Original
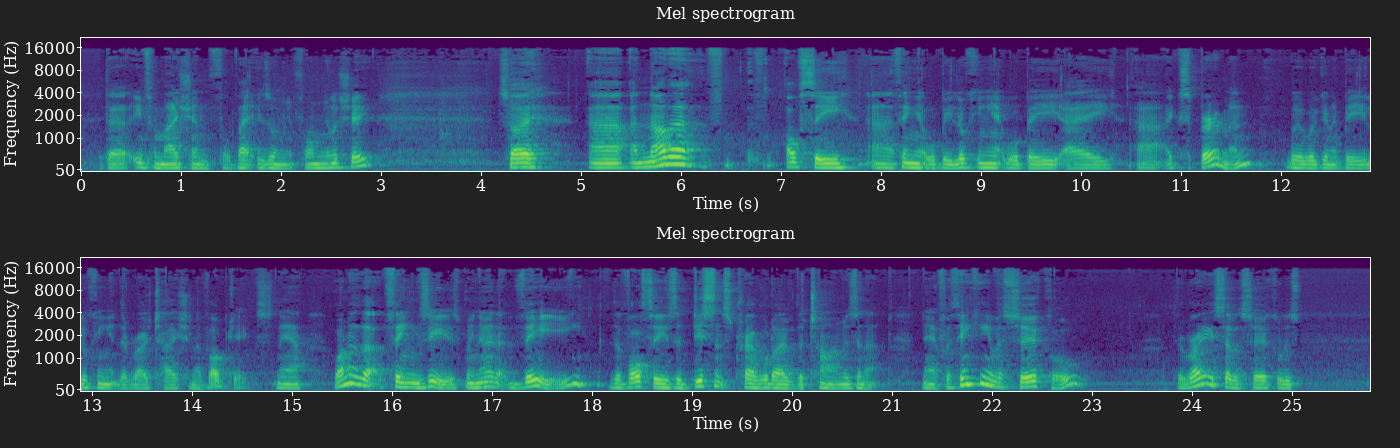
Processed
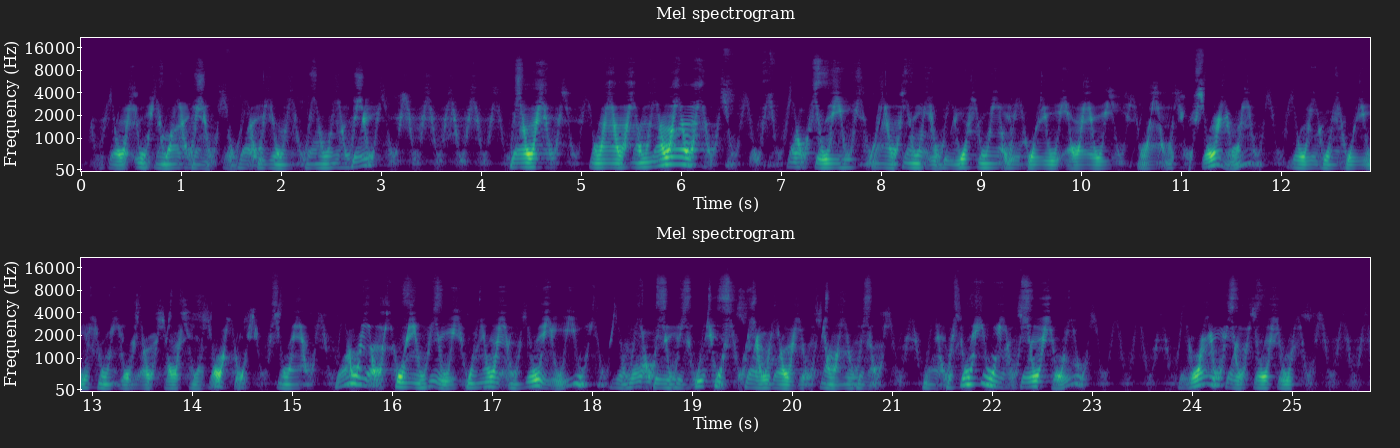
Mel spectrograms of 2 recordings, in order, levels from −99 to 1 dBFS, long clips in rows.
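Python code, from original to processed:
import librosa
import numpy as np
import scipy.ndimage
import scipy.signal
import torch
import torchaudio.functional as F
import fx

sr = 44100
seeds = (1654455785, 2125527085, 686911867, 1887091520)

y = fx.dispersion(x, sr, late='highs', ms=147.0, hz=1100.0)
y = fx.env_phaser(y, sr, low_hz=510.0, high_hz=3700.0, full_db=-25.5)
y = fx.filter_lfo_bandpass(y, sr, shape='sine', hz=4.4, low_hz=470.0, high_hz=3400.0, q=4.2)
y = y * librosa.db_to_amplitude(-1.0)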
